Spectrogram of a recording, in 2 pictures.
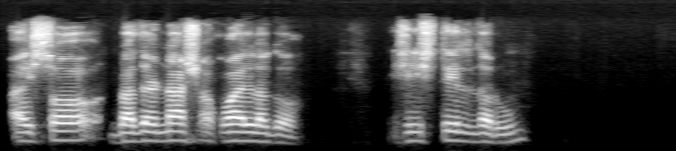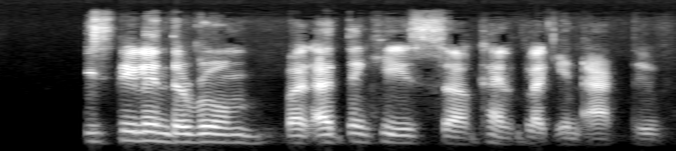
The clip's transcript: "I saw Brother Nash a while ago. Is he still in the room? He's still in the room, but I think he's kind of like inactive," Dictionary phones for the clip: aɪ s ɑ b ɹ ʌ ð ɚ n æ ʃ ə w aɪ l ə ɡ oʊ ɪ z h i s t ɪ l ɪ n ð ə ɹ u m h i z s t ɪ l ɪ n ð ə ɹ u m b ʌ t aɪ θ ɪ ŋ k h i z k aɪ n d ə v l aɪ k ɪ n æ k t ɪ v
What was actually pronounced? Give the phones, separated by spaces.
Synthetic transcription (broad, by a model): aɪ s ɑ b ʌ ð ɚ n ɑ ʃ ə w aɪ l ə ɡ oʊ h i s t ɪ l ɪ n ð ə ɹ u m h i s t ɪ l ɪ n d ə ɹ u m b ʌ t aɪ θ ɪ ŋ k h i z k aɪ n d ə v l aɪ k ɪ n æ k t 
